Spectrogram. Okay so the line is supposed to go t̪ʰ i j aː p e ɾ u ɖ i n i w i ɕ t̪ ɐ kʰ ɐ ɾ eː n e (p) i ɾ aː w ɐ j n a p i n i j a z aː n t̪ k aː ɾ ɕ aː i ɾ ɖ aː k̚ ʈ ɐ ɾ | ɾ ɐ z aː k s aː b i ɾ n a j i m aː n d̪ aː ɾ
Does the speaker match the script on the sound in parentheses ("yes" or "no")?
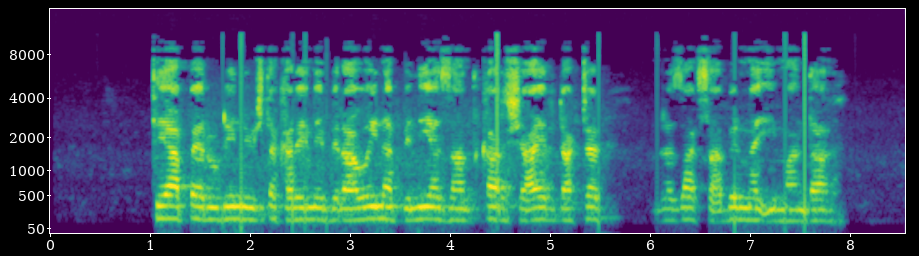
no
